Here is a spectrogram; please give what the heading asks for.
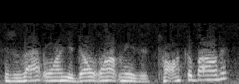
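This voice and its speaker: An actor playing a lovestruck twenty-year-old piano student in a radio drama, earnest, halting and insistent. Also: male voice, high-pitched, gravelly. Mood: pleading, ardent. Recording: muffled narrowband radio recording with noise.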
